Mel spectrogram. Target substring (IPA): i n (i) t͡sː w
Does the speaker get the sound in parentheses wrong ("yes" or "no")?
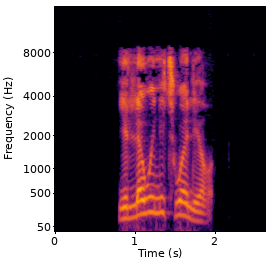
no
